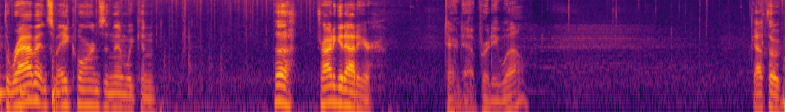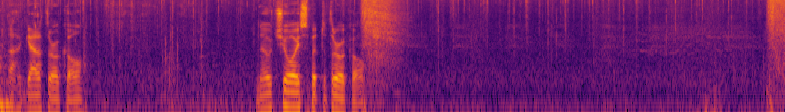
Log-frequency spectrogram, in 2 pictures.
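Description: A campfire crackles and burns.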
